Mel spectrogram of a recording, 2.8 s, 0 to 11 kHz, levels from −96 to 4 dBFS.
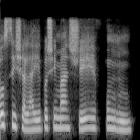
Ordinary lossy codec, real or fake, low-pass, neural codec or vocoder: none; fake; 7.2 kHz; codec, 16 kHz, 0.8 kbps, ZipCodec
